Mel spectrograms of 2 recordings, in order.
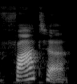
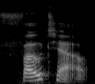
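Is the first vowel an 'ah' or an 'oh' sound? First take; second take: ah; oh. First: The first vowel is a short 'ah' sound. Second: The first vowel is a long 'oh' sound. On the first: The speaker calls it wrong. "instead of using ah" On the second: The speaker calls it right. "I'm going to try o"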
